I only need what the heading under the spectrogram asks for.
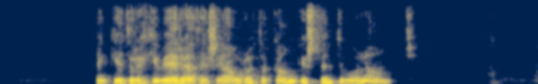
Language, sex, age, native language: Icelandic, female, 50-59, Icelandic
